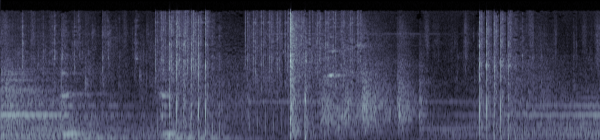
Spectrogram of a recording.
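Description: Bursts of automatic gunfire over a steady music score: a short rapid burst about two seconds in, a single loud shot about three seconds in, and another rapid burst about five seconds in.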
